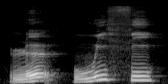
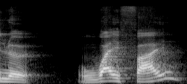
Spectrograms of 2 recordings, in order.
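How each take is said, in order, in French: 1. Le mot est prononcé avec un accent français. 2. Le mot est prononcé avec un accent anglais. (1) "on dira le Wi-Fi" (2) "beaucoup de gens ne te comprendront pas"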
